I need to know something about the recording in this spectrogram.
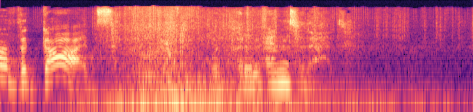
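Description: A magical flame roars with a loud whoosh.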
